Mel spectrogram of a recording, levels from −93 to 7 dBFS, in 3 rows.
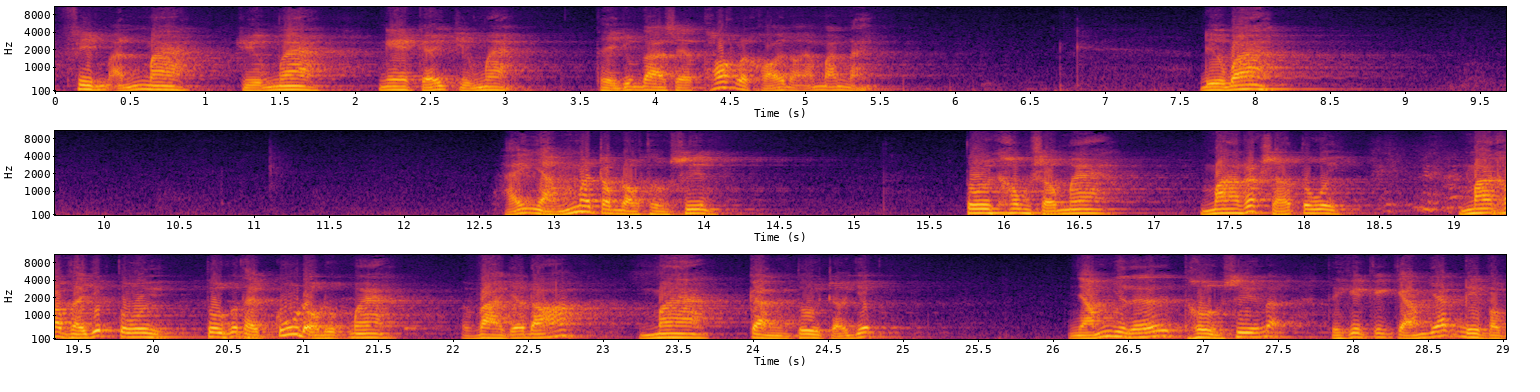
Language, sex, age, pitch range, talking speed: Vietnamese, male, 50-69, 115-165 Hz, 140 wpm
